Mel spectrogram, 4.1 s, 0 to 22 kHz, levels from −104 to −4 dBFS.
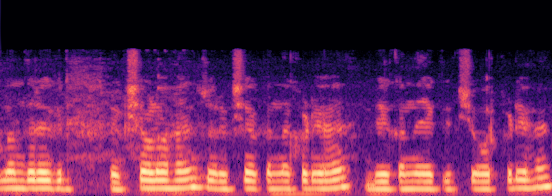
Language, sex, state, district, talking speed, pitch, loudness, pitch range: Marwari, male, Rajasthan, Churu, 230 wpm, 160 Hz, -16 LUFS, 150-165 Hz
